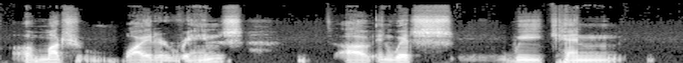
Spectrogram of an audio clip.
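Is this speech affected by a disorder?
Yes: stuttering; little stuttering during this recording; not stuttering much at time of recording; here prolonged sounds, blocks.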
